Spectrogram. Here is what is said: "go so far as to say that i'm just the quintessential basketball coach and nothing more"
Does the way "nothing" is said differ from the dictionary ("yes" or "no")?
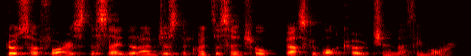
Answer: no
